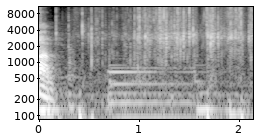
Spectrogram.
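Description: Foil Pokémon booster pack wrapper crinkling as it is handled and crumpled. Soft background music with a held chord comes in under it about a third of the way in.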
